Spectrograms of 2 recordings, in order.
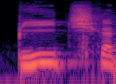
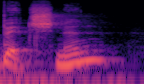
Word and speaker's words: bitch: 발음이 중요합니다. beach가 되면 안 됩니다. son of a beach는 해변의 아들이고 son of a bitch는 쌍년의 아들이죠.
